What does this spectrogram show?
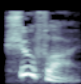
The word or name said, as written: shoofly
